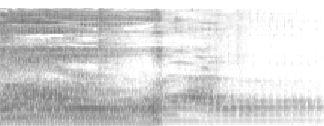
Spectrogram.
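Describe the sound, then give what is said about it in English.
A person gives a loud, rough imitation of an animal roar heard in a subway in a film: one growling burst under a second long, which breaks off into a quieter, wavering tail. “But then we hear a roar.”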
